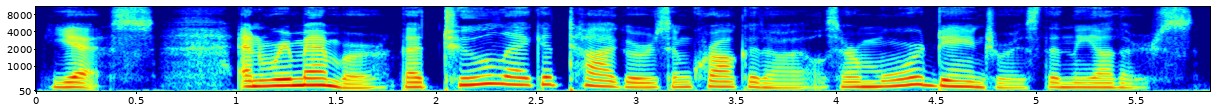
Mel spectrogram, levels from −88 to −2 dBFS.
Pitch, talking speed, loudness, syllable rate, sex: 205 Hz, 155 wpm, -18 LUFS, 4.9 syllables/s, female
